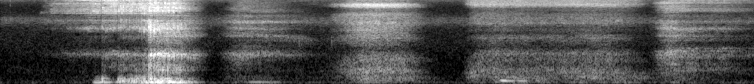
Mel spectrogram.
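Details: Loud, rough, rattling inspiratory snores from a sleeping man with noisy exhalations, several cycles over seven seconds; heavy snoring.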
